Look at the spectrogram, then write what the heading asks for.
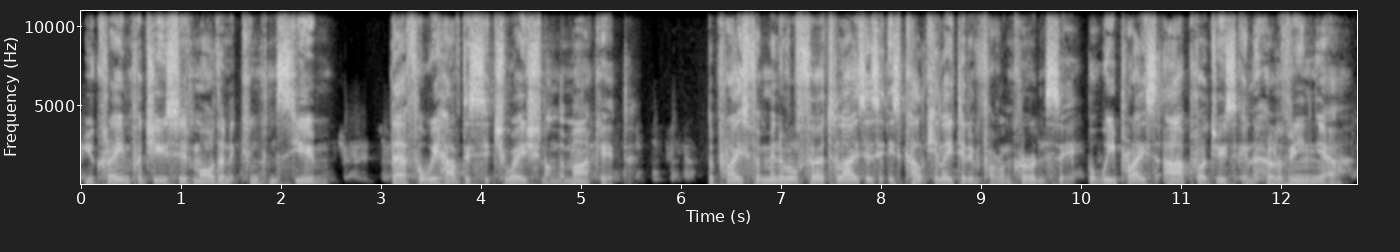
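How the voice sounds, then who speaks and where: Male voice-over reader, average pitch, delivering a translated first-person interview from a script. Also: normal speed, fairly bright tone, low-quality recording.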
